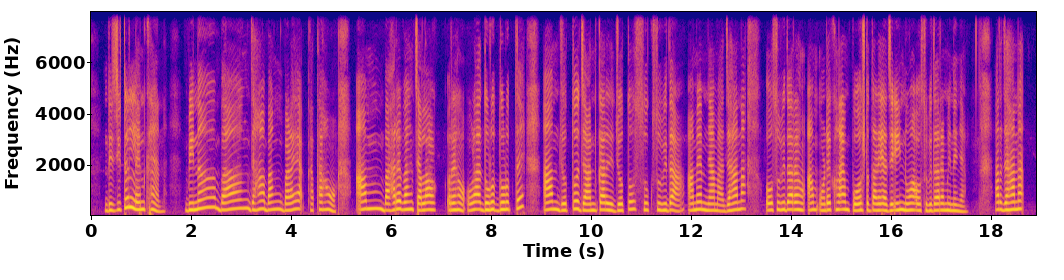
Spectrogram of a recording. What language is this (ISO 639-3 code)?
sat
